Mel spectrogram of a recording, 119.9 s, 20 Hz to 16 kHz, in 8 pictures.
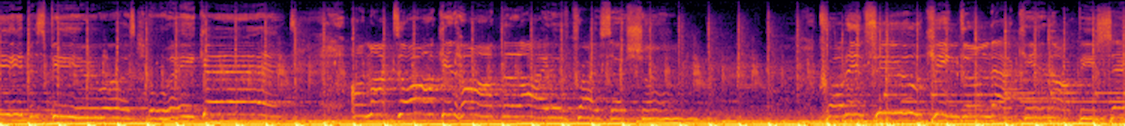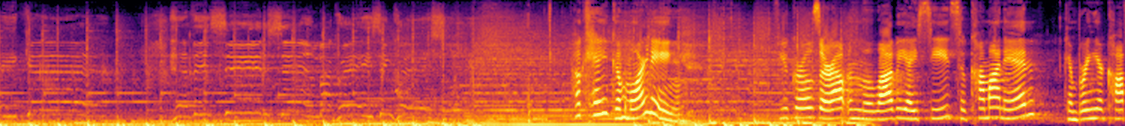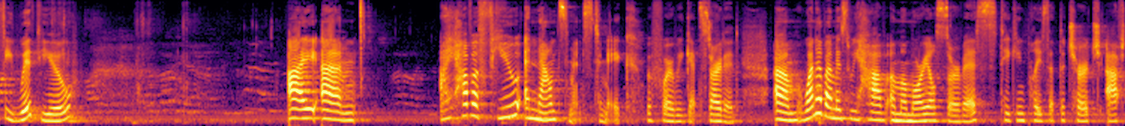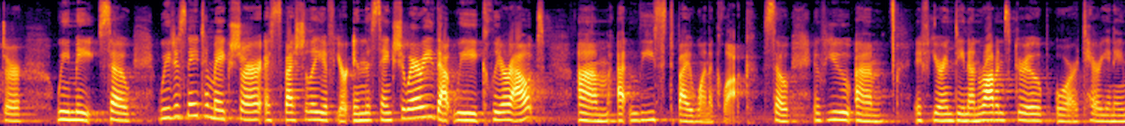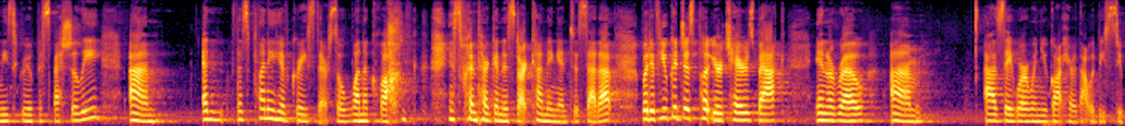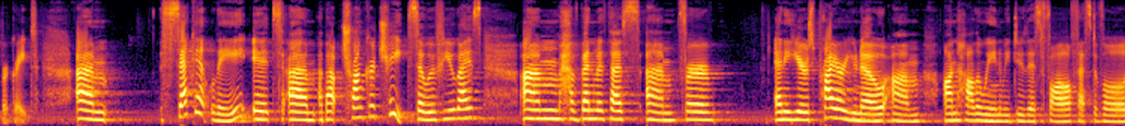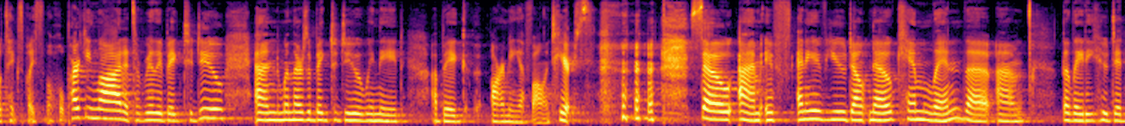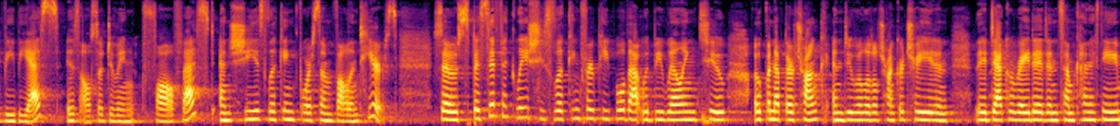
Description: Week 7 Message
